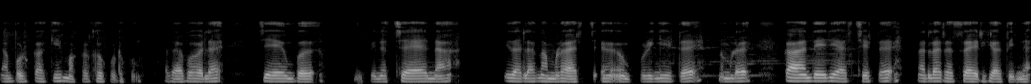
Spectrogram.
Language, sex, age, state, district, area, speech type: Malayalam, female, 60+, Kerala, Wayanad, rural, spontaneous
